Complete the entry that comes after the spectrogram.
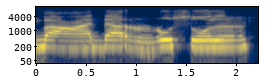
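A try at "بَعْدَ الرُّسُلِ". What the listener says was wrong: Ba'da dalnya majukan lagi depan.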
